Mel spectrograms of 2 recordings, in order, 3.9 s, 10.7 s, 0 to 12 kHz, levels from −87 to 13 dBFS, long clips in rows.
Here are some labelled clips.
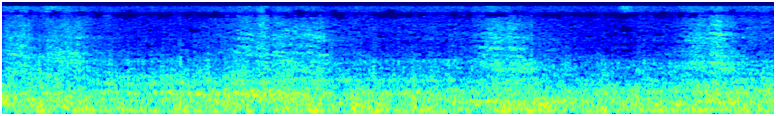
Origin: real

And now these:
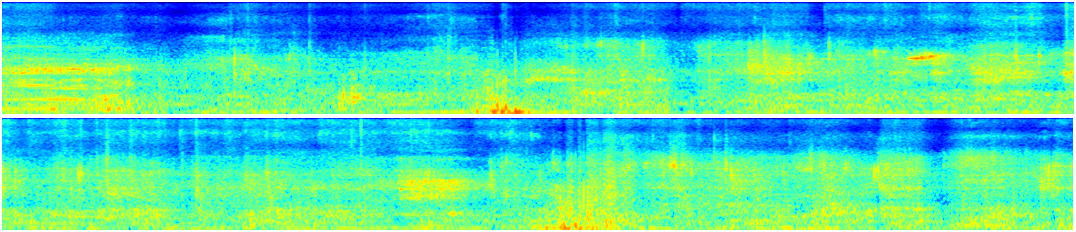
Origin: fake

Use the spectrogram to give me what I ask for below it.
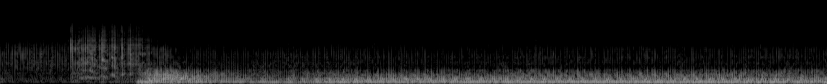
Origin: fake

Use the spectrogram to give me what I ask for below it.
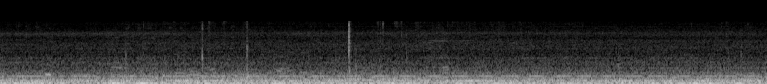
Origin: real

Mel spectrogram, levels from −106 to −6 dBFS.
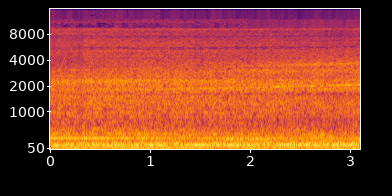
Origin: real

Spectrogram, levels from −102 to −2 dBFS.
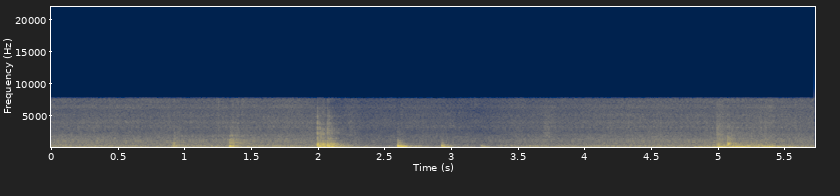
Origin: fake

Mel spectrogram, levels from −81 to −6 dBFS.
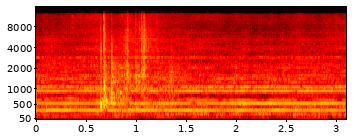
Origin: fake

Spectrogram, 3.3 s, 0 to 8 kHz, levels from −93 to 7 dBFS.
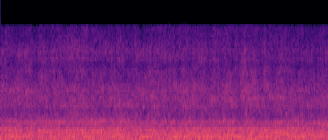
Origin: fake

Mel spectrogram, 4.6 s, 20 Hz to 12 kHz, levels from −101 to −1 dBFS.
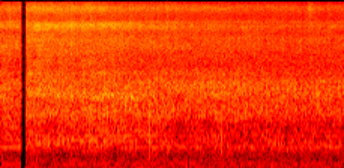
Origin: fake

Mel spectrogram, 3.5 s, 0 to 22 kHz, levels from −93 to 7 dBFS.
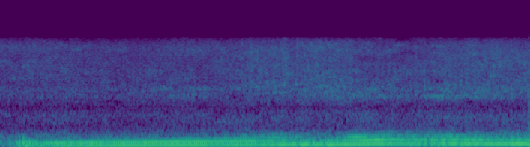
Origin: fake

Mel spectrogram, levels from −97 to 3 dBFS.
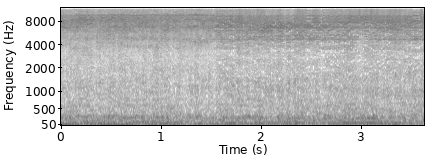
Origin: fake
